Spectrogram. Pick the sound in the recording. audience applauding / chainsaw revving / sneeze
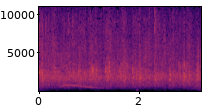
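audience applauding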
